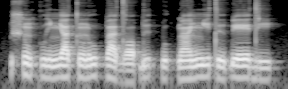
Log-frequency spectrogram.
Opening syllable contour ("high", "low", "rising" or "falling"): falling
